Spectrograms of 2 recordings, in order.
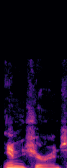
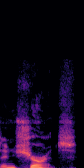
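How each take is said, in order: First: The stress is on the first syllable. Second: The stress is on the second syllable. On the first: "if you say insurance, I can tell you right now you're from Texas" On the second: "the correct pronunciation is insurance"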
